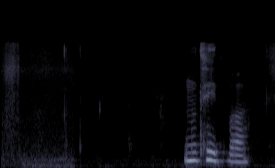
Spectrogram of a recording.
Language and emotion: Russian, neutral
